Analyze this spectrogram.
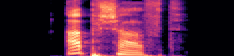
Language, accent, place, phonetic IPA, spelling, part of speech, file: German, Germany, Berlin, [ˈapˌʃaft], abschafft, verb, De-abschafft.ogg
- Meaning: inflection of abschaffen: 1. third-person singular dependent present 2. second-person plural dependent present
